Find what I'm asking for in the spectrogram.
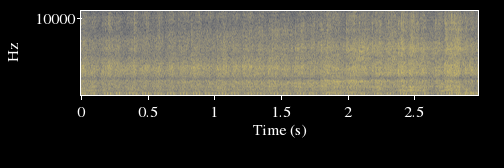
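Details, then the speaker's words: Kawasaki ZXR400 after carb strip, jet cleaning and new air filter, carbs not yet balanced: uneven, lumpy idle, seemingly running on three; revs cleanly above about 3000 rpm but bogs below on full throttle. Owner suspects partly blocked idle jets or mixture screws. "it initially sounded like it started on four but then it conked out and when we went to restart it it sounds like it's sort of off running on free revs cleanly if it's above sort of 3000 RPM tight if you give it Full Throttle below that it tends to bog for slight hesitation"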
